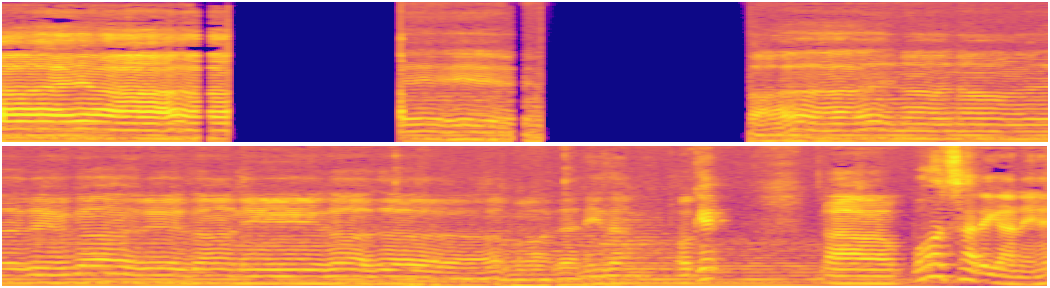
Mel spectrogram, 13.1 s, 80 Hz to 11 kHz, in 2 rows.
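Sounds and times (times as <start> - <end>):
man singing: 0.0 - 1.5, 2.5 - 3.4, 4.7 - 10.8
electronic keyboard drone: 4.7 - 13.0.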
